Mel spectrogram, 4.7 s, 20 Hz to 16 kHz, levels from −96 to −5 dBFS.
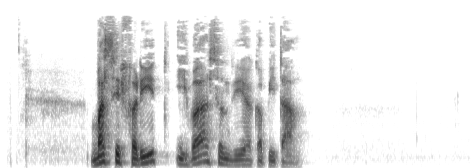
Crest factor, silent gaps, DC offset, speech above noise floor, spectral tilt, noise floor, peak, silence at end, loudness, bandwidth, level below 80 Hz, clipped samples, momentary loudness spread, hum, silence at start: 26 dB; none; under 0.1%; 62 dB; -4.5 dB/octave; -85 dBFS; 0 dBFS; 1.8 s; -24 LUFS; 11.5 kHz; -68 dBFS; under 0.1%; 13 LU; none; 0.9 s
